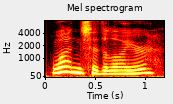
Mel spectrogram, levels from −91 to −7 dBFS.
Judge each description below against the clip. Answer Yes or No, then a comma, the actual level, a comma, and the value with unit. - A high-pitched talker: Yes, high, 210 Hz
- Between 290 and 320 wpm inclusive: No, average, 200 wpm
